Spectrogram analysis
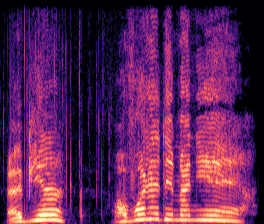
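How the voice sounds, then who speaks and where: Man voicing a small, high-pitched talking pebble. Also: animated, measured pace, bright, forceful tone, slight background noise, heavily acted. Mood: brisk. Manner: scolding then eager.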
